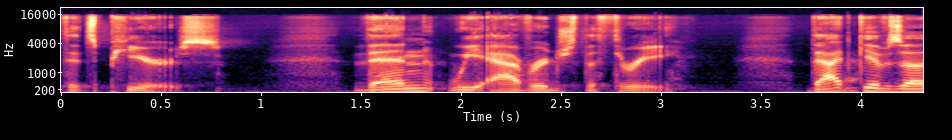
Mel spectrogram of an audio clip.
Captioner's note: thoughtful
